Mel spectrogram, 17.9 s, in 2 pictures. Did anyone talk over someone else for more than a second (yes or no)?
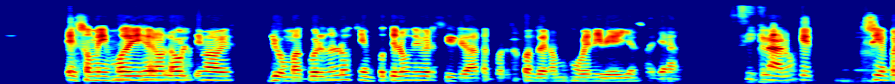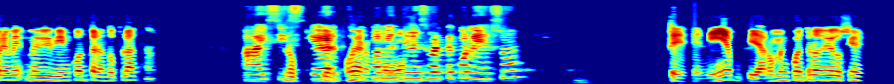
yes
